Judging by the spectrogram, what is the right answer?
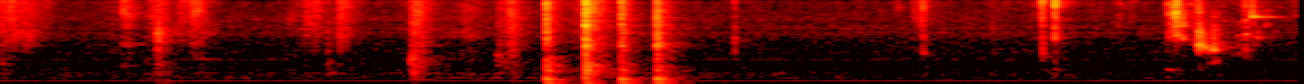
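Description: An egg knocked four times in quick succession to crack its shell, then, near the end, the shell crackling as it is pulled apart and the egg drops into a glass bowl.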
